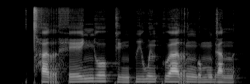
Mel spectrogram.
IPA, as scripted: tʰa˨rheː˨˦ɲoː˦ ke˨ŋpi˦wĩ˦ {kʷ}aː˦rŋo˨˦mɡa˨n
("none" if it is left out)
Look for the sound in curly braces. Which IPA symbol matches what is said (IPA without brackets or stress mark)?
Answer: kʷ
